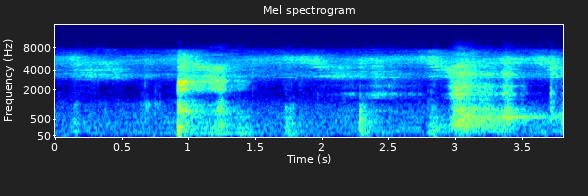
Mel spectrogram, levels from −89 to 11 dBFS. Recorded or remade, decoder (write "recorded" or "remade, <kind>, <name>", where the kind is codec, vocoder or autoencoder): recorded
